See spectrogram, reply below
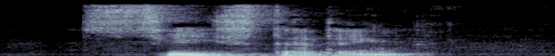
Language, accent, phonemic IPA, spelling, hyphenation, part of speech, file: English, Southern England, /ˈsiː.stɛ.dɪŋ/, seasteading, sea‧stead‧ing, noun, LL-Q1860 (eng)-seasteading.wav
- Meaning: The creation of permanent dwellings at sea, especially outside the territory claimed by any national government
